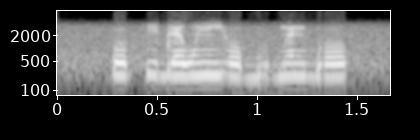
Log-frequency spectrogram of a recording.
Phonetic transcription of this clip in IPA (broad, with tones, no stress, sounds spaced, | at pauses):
k͡p o˧ k i˧ d ɛ˧ w ĩ˦ j o˧ b u˧ b ɛ̃˦ ɡ͡b o˧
